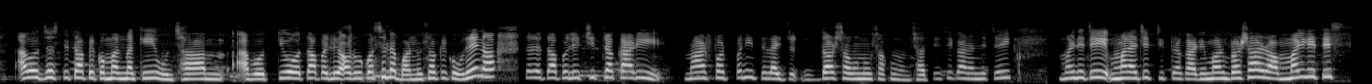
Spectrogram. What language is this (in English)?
Nepali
